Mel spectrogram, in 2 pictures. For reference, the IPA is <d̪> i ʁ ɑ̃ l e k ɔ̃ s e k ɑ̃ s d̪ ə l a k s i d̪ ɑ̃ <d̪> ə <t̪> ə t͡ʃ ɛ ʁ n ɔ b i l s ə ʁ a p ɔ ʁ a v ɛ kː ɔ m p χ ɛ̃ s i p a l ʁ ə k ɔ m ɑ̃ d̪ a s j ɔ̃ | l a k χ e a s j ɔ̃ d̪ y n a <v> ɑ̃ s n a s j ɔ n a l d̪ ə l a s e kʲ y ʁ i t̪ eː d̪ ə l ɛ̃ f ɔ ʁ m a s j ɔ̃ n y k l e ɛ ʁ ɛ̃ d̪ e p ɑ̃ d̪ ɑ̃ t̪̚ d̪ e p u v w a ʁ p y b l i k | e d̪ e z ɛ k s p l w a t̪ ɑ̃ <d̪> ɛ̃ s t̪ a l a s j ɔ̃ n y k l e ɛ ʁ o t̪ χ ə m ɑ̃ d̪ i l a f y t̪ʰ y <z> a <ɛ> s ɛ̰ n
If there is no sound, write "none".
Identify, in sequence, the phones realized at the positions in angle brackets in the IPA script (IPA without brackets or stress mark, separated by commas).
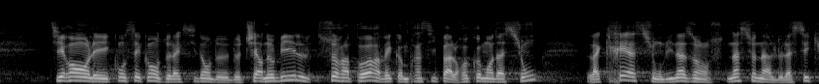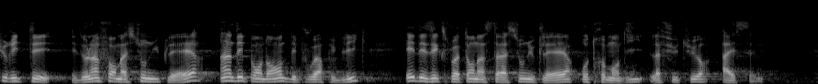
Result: t̪, d̪, d̪, ʒ, d̪, ʁ, ɛ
